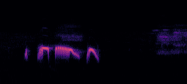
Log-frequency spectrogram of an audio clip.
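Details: Spotted dove decoy call meant to lure other doves: one low phrase of a short coo, a long drawn falling coo and a final curved coo, followed by a quieter buzzy higher sound.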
